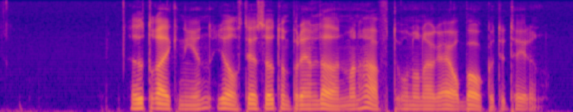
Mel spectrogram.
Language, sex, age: Swedish, male, 44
